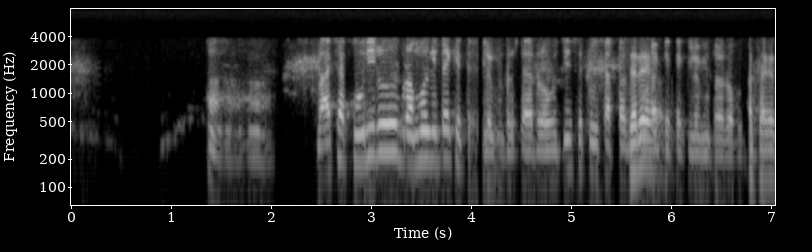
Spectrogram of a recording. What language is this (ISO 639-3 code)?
ori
